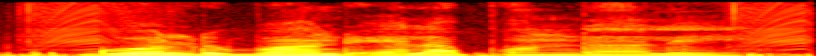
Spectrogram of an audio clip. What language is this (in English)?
Telugu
